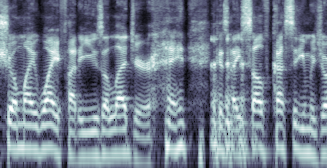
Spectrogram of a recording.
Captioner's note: laughs softly; chuckles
